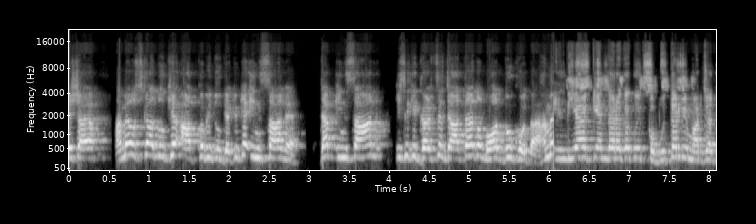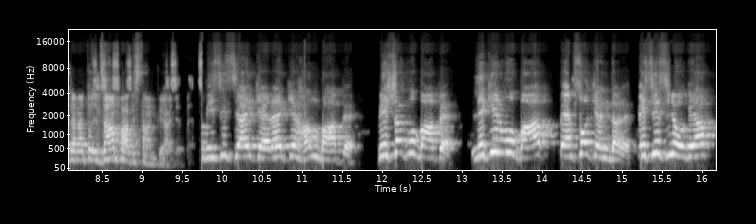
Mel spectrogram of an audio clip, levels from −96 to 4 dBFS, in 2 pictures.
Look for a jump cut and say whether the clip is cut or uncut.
cut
